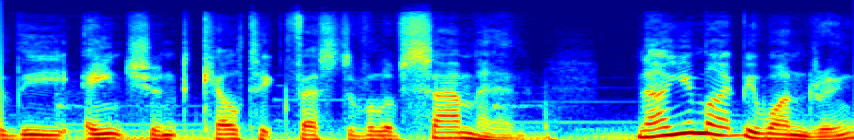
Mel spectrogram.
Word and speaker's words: Samhain: to what your instinct might tell you is pronounced sawin Yes you heard that right sawin the word hails from Gaelic and means Summer's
